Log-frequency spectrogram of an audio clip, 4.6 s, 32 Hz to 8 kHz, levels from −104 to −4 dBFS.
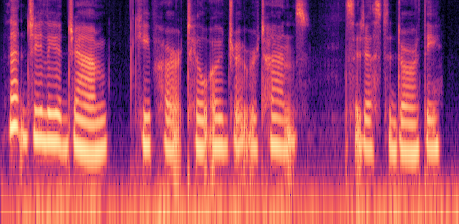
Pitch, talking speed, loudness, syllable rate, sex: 225 Hz, 130 wpm, -19 LUFS, 4.6 syllables/s, female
